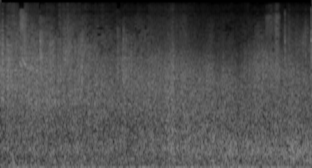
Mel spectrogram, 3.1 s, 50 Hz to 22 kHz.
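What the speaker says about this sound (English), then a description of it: "Just getting relentlessly pounded with artillery" Relentless artillery bombardment in Company of Heroes 3 holds a dense, unbroken roar of overlapping explosions. The blasts are loud and close, and no voices are heard.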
